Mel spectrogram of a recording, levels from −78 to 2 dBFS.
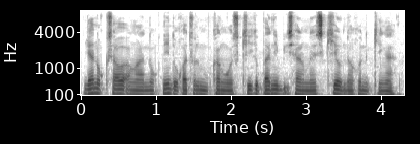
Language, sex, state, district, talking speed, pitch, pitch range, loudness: Garo, male, Meghalaya, West Garo Hills, 155 wpm, 110 Hz, 100-115 Hz, -22 LUFS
